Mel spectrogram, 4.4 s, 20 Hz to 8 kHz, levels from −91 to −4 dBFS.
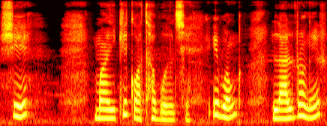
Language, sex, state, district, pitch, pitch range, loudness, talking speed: Bengali, female, Jharkhand, Sahebganj, 225 Hz, 205-270 Hz, -17 LUFS, 110 wpm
